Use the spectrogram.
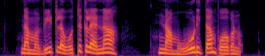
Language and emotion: Tamil, angry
